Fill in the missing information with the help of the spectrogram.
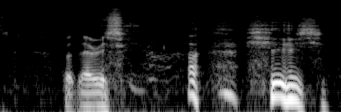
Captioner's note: laughs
